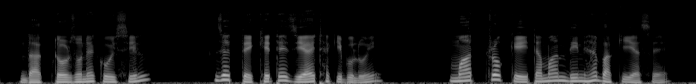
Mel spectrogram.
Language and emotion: Assamese, sad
